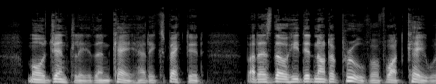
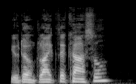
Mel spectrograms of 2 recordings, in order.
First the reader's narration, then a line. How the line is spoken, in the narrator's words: the teacher said quickly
